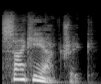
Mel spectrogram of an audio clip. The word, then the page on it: psychiatric: British English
